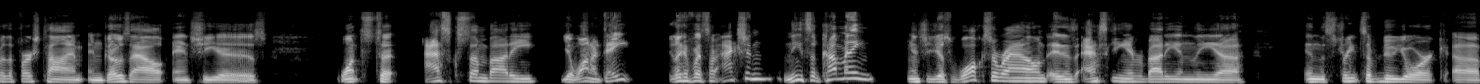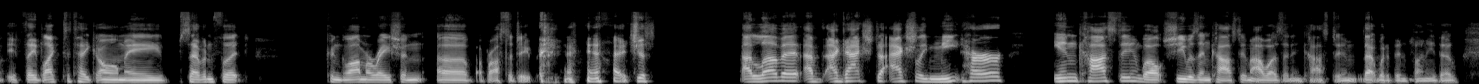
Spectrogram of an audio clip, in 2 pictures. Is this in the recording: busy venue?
no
